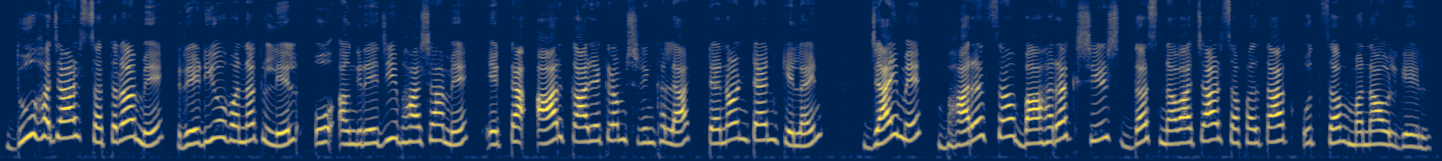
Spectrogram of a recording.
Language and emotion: Maithili, neutral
